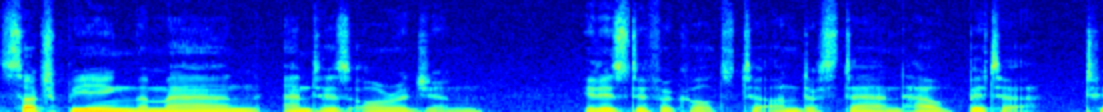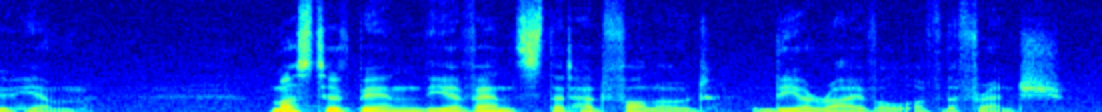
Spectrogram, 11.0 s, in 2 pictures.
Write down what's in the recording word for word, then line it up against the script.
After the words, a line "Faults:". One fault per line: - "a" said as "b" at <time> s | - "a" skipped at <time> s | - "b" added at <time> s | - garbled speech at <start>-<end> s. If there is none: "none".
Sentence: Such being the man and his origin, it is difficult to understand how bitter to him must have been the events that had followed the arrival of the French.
Such being the man and his origin, it is difficult to understand how bitter to him must have been the events that had followed the arrival of the French.
Faults:
none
